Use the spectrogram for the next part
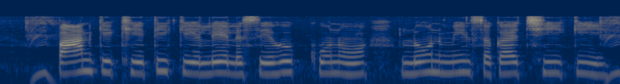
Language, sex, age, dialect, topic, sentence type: Maithili, female, 18-24, Southern/Standard, banking, question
